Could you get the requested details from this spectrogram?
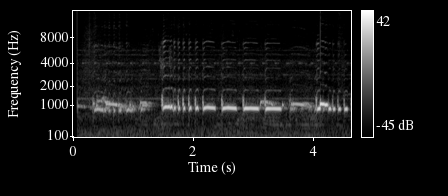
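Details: Zebra dove, a local Silver perkutut kept as a hobby bird, singing energetically: a stuttering series of soft, low coos with rapid pulsed notes, then longer level hooting notes, repeated in quick succession.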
